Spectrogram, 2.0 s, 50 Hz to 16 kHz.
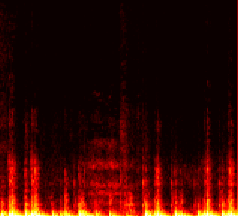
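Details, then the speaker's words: Polaris Ranger XP 1000 Crew UTV, owned 2 years, sitting with the front windshield open: loose clattering bursts several times a second over a low engine drone as the windshield hinges rattle. "that noise is in the hinges it is so annoying driving down the road and having the windshield up and having the hinges just rattling like crazy"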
